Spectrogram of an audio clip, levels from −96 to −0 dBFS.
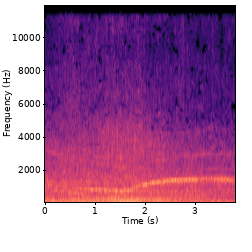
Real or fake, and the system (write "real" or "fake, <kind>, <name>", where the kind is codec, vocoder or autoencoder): real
